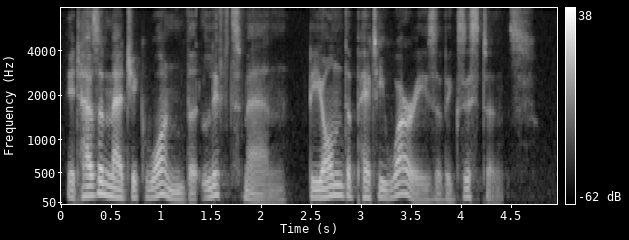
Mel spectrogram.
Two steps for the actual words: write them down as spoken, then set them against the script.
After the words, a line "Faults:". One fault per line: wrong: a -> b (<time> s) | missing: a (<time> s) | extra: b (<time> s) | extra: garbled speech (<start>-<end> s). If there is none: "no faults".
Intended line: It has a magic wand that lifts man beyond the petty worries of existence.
It has a magic wand that lifts man beyond the petty worries of existence.
Faults:
no faults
